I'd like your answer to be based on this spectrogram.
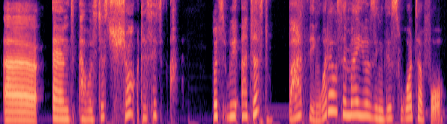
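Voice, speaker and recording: A woman's voice: a little high, animated, a little slow, a bit bright, no room sound, faint music behind. A woman from Zimbabwe, hosting a casual live-stream chat in a bubbly, exclamatory way. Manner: bubbly, exclaiming, laughs often. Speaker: host.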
